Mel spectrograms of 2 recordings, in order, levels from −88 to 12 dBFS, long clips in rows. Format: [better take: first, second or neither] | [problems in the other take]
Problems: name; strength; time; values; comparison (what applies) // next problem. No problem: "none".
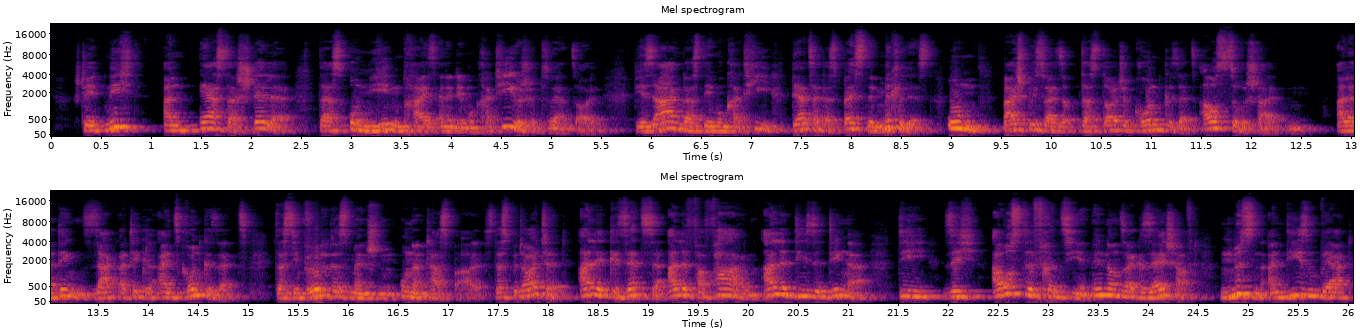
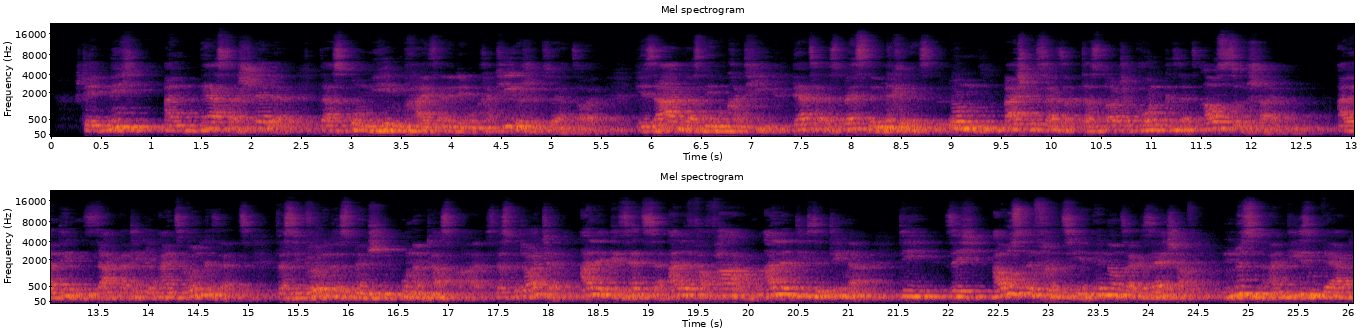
first | room echo; strong; dies away in 1.3 s; slight in the first // off-mic speech; far; far in the first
